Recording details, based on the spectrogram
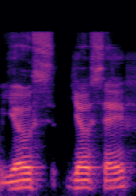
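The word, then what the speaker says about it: יוֹסֵף: Oh, Yosef.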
